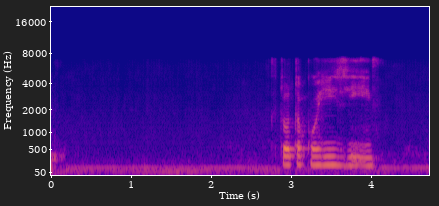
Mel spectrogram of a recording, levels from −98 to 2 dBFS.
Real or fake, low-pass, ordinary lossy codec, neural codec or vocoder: fake; 7.2 kHz; none; codec, 16 kHz, 4 kbps, X-Codec, HuBERT features, trained on LibriSpeech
